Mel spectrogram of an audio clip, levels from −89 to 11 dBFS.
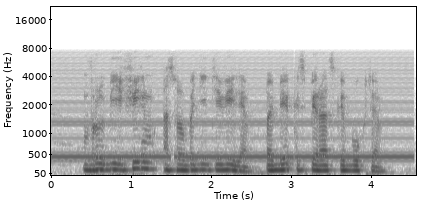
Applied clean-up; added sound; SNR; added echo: none; Telephone; 7 dB; none.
